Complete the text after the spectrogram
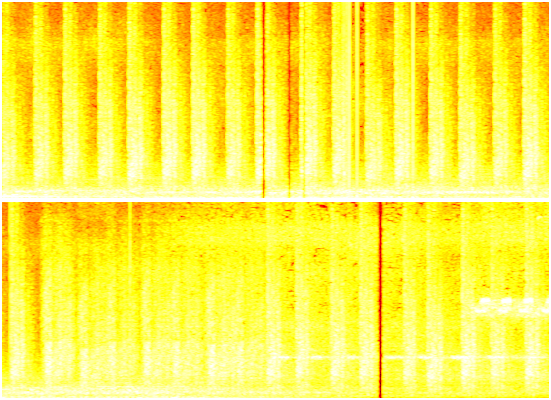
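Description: Footsteps crunch quickly on a gravel path.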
